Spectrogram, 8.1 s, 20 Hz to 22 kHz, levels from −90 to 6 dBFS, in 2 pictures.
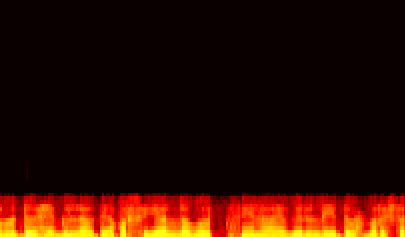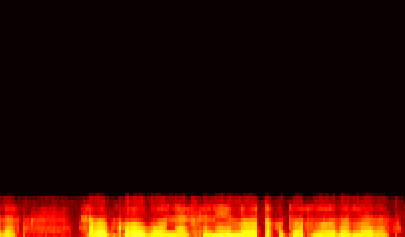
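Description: At 3.92 s the speech briefly holds a slightly buzzy, sustained tone for about 40 ms, resuming at 3.96 s. This is packet loss with pitch repetition: the receiver filled a gap, consistent with two 20 ms packets, by repeating the last pitch period.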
